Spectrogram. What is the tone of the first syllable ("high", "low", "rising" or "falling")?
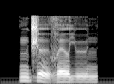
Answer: falling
